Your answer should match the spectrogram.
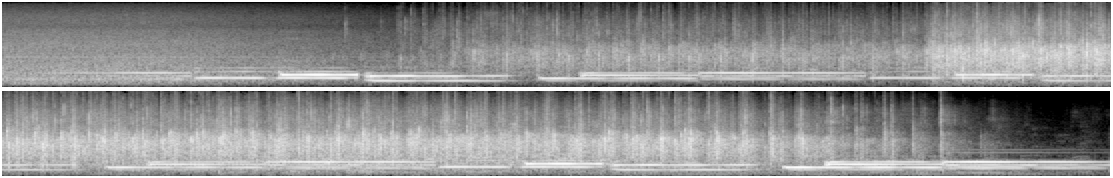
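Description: Slow end-credits music of steady sustained chords, changing about once a second. About nine seconds in, an audience starts applauding over the music and keeps clapping until shortly before the end, while the chords carry on.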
